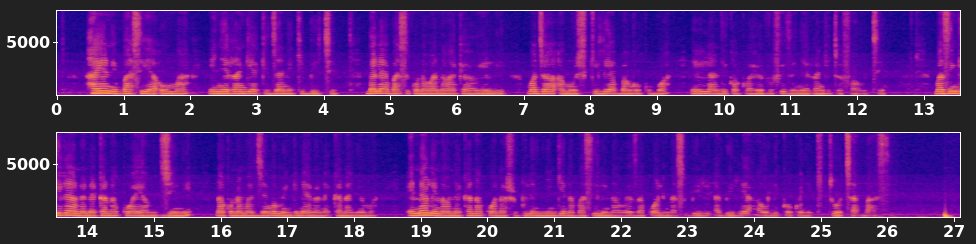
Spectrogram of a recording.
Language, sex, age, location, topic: Swahili, female, 18-24, Nairobi, government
